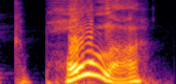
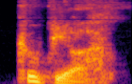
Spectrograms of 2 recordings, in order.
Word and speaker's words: cupola: Atop The egg-shaped craft was a Coppola what's a Coppola cupola cupola what's a cupola it's a it's like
